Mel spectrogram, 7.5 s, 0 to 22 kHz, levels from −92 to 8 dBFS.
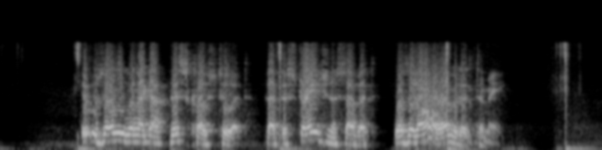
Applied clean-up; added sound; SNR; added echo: neural mask model Resemble Enhance denoiser.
